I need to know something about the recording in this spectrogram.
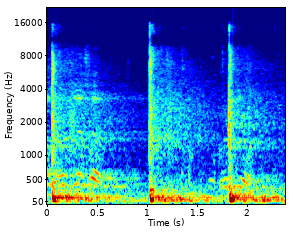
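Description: A basketball bounced on a hardwood court: three sharp bounces, near the start, about a second in and near the end.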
